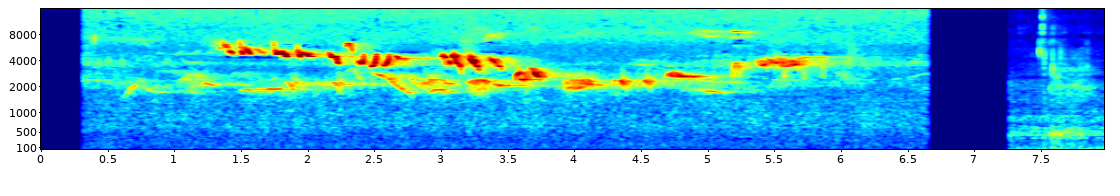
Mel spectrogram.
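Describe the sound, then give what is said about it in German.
A common blackbird sings from up in a tree a flowing run of varied, fluty warbled phrases for about six seconds, clear with no voices, then a short burst of noise at the very end. “Und ich finde ja, dass die Amsel von allen Vögeln am schönsten singt.”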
